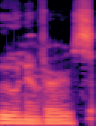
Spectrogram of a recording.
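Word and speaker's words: Poohniverse: The Poonaverse. The Poonaverse. I can't help but think of like a like the poo emoji every time I hear that. Yeah. I know it's spelled like the bear, but it's just yeah.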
